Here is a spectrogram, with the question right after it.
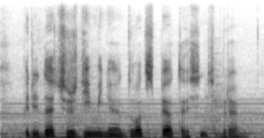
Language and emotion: Russian, neutral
